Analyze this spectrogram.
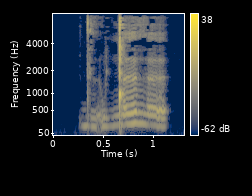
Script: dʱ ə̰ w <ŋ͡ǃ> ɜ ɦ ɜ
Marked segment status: correct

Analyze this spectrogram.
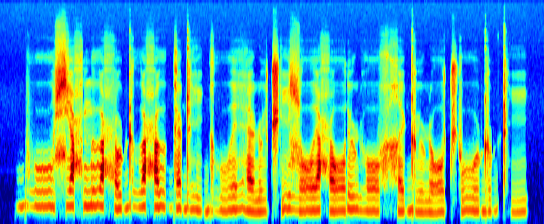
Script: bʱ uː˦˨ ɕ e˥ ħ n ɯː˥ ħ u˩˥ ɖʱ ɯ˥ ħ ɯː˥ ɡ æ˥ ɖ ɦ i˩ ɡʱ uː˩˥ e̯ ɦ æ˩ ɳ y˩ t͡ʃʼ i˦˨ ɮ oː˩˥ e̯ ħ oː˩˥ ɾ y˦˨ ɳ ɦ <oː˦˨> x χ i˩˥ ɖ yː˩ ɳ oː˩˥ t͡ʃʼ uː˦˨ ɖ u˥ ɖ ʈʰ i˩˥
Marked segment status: correct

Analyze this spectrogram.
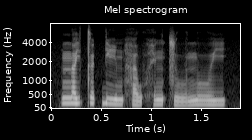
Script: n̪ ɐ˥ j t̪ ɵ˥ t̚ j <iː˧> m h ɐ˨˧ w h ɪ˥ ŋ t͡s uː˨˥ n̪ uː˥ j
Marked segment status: correct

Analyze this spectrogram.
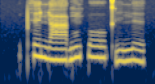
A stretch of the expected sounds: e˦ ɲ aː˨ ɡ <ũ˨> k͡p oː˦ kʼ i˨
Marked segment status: incorrect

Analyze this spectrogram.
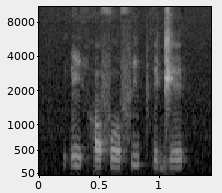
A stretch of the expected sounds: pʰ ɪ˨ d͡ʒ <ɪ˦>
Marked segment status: correct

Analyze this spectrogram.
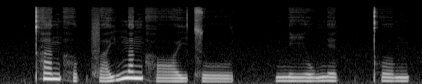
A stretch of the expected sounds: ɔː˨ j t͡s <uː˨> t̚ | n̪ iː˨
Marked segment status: correct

